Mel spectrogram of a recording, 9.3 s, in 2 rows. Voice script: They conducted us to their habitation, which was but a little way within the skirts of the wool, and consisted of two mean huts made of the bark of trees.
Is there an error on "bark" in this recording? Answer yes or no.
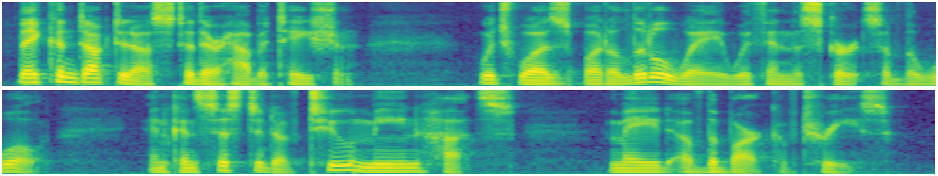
no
